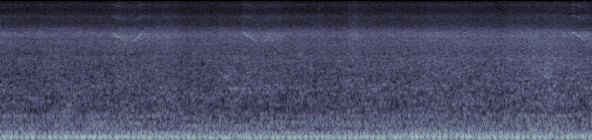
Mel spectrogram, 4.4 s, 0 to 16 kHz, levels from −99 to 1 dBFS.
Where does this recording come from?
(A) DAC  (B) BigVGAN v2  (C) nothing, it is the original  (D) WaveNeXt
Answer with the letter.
C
